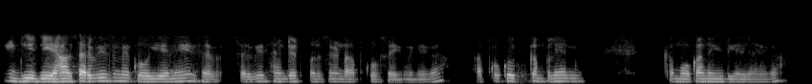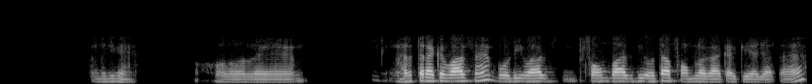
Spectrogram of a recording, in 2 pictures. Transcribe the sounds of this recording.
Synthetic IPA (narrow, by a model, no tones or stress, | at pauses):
d͡ʒiːd͡ʒiːjɦãsɐɾʋɪs̬mẽkoːienɐɦĩssɐɾʋɪsɦɛ̃ːɳɖɾeːɖ̚pɐɾsɛ̃ɳʈa̰ːpkosɐɦimɪleːɡaː | aːp̚kokoːikɐ̃mpleːn | kamɔːkanɐɦĩd̪ijad͡ʒaːeːɡaː | sɐməd͡ʒɡɛ̃ː | ɔːɾ | ɦɐɾt̪ɐɾəkeʋaːsɦɛ̃boːɖiʋaːzfoːmbaːzbʱiɦoːt̪aɦɛfoːmlɐɡaːkəɾkijad͡ʒaːt̪aɦɛː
